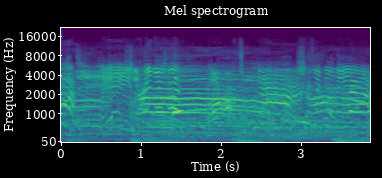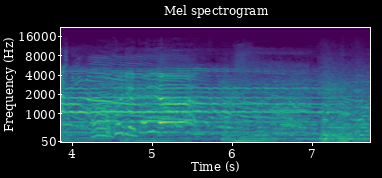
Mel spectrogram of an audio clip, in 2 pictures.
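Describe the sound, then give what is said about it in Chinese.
Enemy soldiers shout in the woods: a dense, continuous mass of loud, high-pitched yells and cries from many voices, with no quiet gaps. “就在这时候，树林中敌人的呐喊声也逐渐逼近。”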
